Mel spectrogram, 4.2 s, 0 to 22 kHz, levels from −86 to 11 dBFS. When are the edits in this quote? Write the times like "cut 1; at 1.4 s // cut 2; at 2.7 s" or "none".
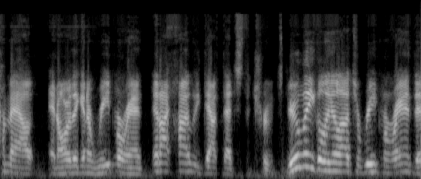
cut 1; at 1.4 s // cut 2; at 2.8 s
